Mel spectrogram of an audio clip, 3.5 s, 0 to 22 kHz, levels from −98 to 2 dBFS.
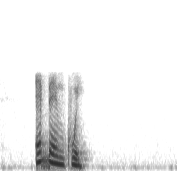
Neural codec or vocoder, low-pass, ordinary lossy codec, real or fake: none; 3.6 kHz; Opus, 24 kbps; real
